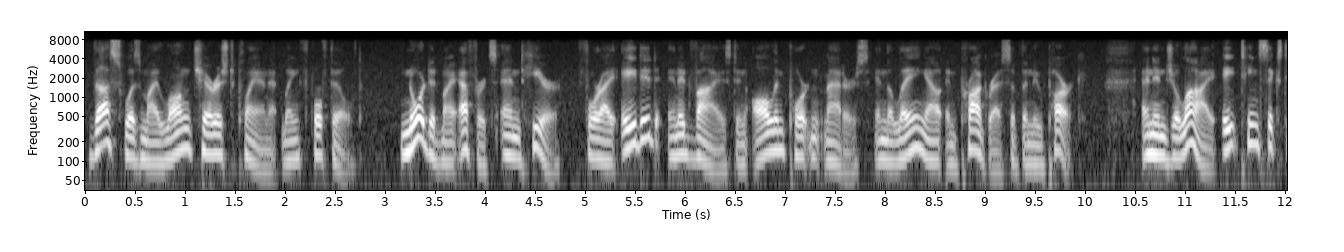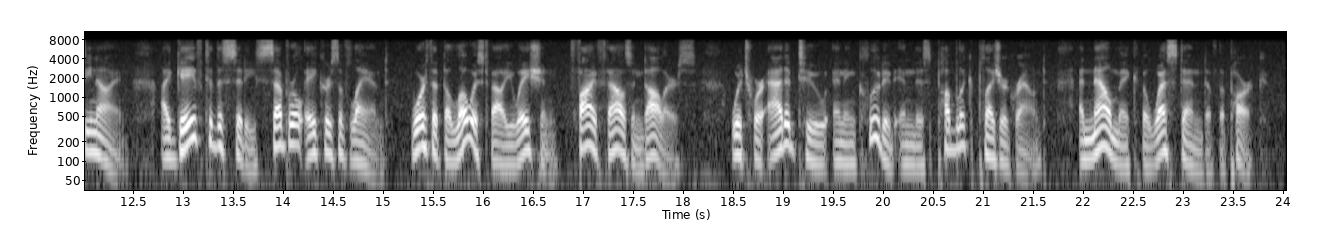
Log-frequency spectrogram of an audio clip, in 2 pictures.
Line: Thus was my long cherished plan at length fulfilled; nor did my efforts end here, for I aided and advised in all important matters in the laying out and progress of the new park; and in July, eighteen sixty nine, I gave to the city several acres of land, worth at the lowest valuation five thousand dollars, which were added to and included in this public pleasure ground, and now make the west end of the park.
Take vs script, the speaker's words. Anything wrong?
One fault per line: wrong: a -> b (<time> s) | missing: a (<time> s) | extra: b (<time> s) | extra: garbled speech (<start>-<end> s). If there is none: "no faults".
no faults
